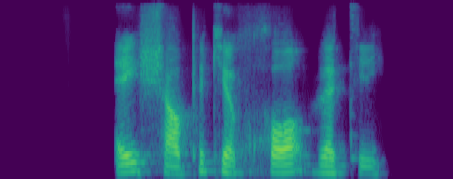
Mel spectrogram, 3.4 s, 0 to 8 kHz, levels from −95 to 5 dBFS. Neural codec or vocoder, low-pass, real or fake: codec, 16 kHz, 1 kbps, X-Codec, HuBERT features, trained on general audio; 7.2 kHz; fake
